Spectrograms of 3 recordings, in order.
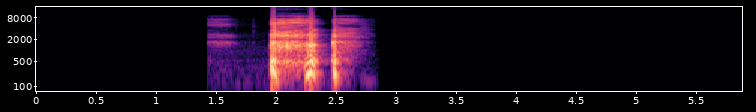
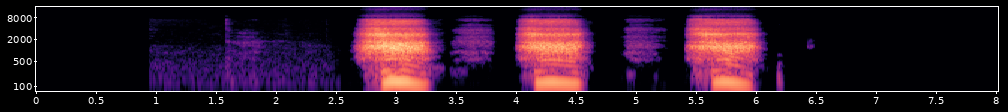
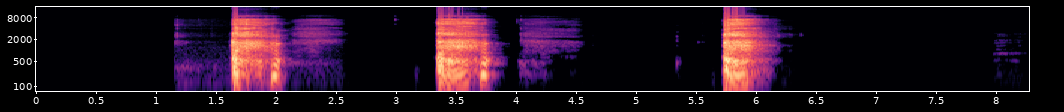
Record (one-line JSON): {"cough_length": "5.9 s", "cough_amplitude": 32768, "cough_signal_mean_std_ratio": 0.2, "exhalation_length": "8.0 s", "exhalation_amplitude": 32768, "exhalation_signal_mean_std_ratio": 0.35, "three_cough_length": "8.3 s", "three_cough_amplitude": 32768, "three_cough_signal_mean_std_ratio": 0.26, "survey_phase": "beta (2021-08-13 to 2022-03-07)", "age": "18-44", "gender": "Male", "wearing_mask": "No", "symptom_cough_any": true, "symptom_sore_throat": true, "symptom_fatigue": true, "symptom_onset": "3 days", "smoker_status": "Never smoked", "respiratory_condition_asthma": true, "respiratory_condition_other": false, "recruitment_source": "Test and Trace", "submission_delay": "2 days", "covid_test_result": "Negative", "covid_test_method": "RT-qPCR"}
